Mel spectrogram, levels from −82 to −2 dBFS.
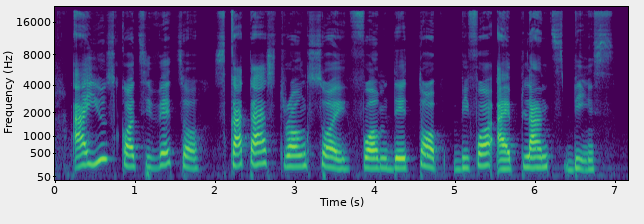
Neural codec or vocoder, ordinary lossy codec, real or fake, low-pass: vocoder, 48 kHz, 128 mel bands, Vocos; none; fake; none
